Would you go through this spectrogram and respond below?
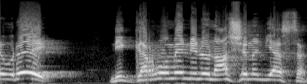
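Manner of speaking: normal talking voice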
